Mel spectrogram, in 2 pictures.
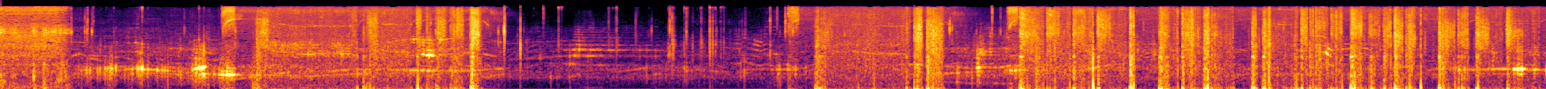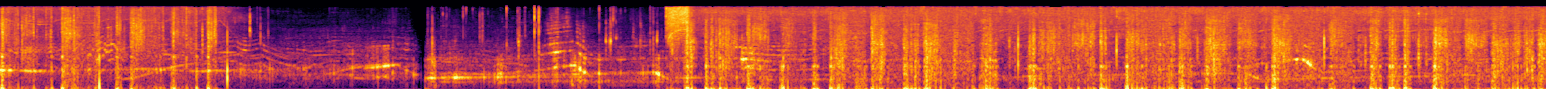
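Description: An angle grinder whines loudly as its disc cuts into metal.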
